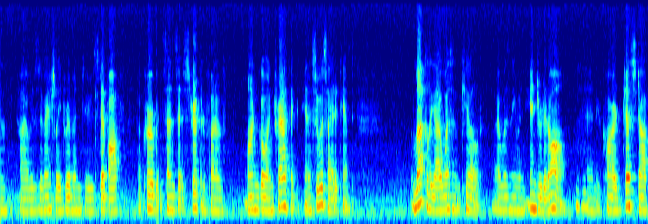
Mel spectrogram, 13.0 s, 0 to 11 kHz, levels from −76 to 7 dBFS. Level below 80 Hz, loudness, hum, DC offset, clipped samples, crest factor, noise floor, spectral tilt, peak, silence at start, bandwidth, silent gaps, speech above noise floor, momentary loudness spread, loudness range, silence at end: -56 dBFS; -23 LUFS; none; under 0.1%; under 0.1%; 20 dB; -44 dBFS; -7.5 dB/octave; -4 dBFS; 0 s; 10.5 kHz; none; 21 dB; 13 LU; 2 LU; 0 s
